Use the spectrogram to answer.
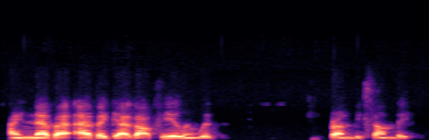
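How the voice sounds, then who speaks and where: A woman's voice: deep voice, monotone, brisk, dry recording, phone-quality sound. A woman chatting enthusiastically about fantasy books with friends. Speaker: book club co-host. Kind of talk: casual book chat.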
